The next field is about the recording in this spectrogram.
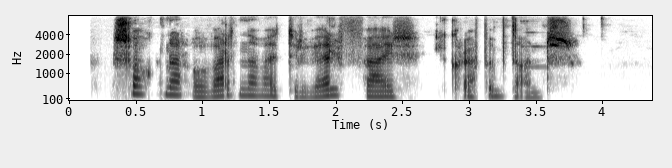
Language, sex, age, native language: Icelandic, female, 20-29, Icelandic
